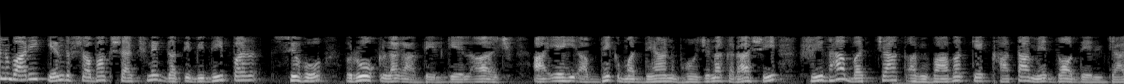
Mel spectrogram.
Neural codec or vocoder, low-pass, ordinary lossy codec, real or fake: none; 3.6 kHz; none; real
